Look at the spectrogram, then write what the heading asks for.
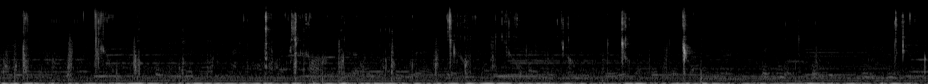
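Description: Close-miked chewing and biting, with many short wet mouth clicks, as Vienna sausage and fried rice are eaten.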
